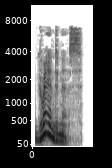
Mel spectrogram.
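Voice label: "grandness", English, British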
